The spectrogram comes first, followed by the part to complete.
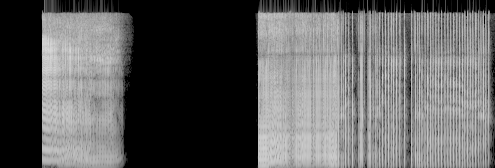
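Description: Two farts. A short pitched one comes about half a second in and lasts about a second. A longer, louder one starts about three seconds in and breaks into a rapid, fluttering sputter toward its end.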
